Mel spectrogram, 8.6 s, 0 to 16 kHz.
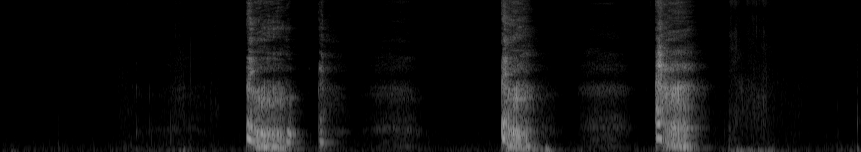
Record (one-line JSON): {"three_cough_length": "8.6 s", "three_cough_amplitude": 5178, "three_cough_signal_mean_std_ratio": 0.3, "survey_phase": "beta (2021-08-13 to 2022-03-07)", "age": "18-44", "gender": "Female", "wearing_mask": "No", "symptom_cough_any": true, "symptom_new_continuous_cough": true, "symptom_runny_or_blocked_nose": true, "symptom_sore_throat": true, "symptom_fatigue": true, "symptom_fever_high_temperature": true, "symptom_headache": true, "symptom_change_to_sense_of_smell_or_taste": true, "symptom_loss_of_taste": true, "symptom_onset": "5 days", "smoker_status": "Never smoked", "respiratory_condition_asthma": false, "respiratory_condition_other": false, "recruitment_source": "Test and Trace", "submission_delay": "1 day", "covid_test_result": "Positive", "covid_test_method": "RT-qPCR", "covid_ct_value": 15.0, "covid_ct_gene": "ORF1ab gene", "covid_ct_mean": 15.2, "covid_viral_load": "10000000 copies/ml", "covid_viral_load_category": "High viral load (>1M copies/ml)"}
